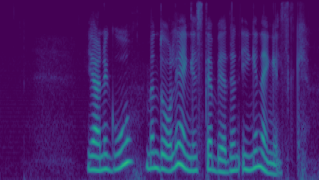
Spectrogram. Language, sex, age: Norwegian, female, 28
